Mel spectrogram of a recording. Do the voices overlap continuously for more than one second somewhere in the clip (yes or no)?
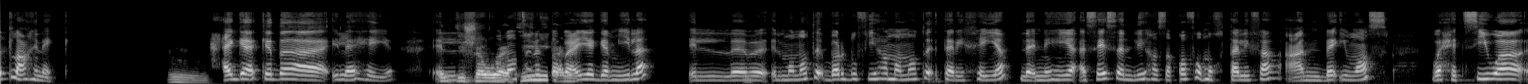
yes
